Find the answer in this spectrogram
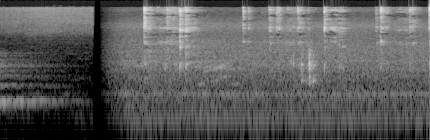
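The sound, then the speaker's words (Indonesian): Plates, glasses and spoons clink and clatter repeatedly in quick, scattered bursts, fairly loud, as a table is set while food is prepared, with a low hum underneath. “Ya udah lo ambil piring, gelas, sama sendok, Gih.”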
